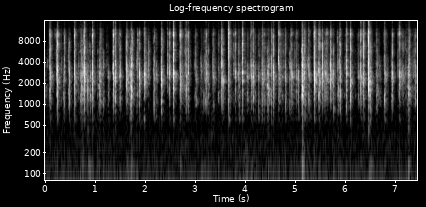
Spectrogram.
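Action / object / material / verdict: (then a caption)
tap / mechanical keyboard with plastic keycaps and case / plastic / none. A mechanical keyboard with clear pink polycarbonate keycaps and a translucent case is typed on with fingertips, producing a steady stream of fast, bright, short clicky keystrokes with almost no low end. The keystrokes come in uneven bursts, each decaying almost instantly.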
